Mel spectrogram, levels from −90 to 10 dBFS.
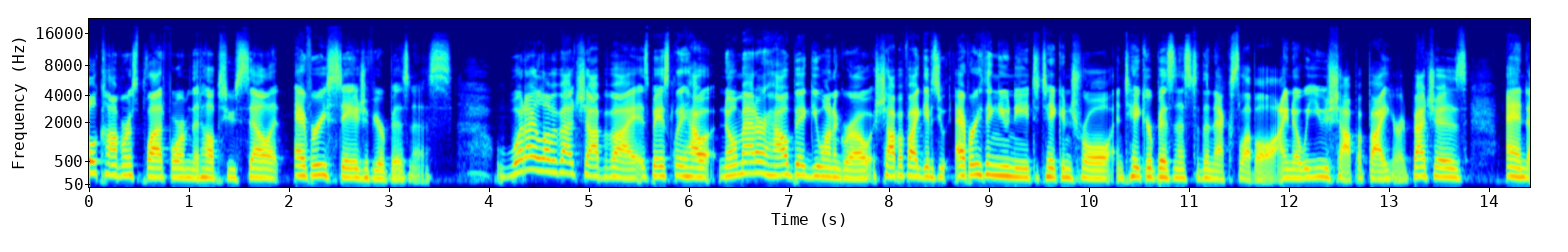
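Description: No technical faults can be heard anywhere in the recording. There are no events to place on the timeline.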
